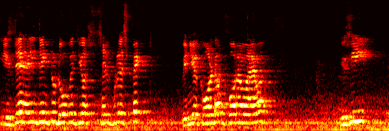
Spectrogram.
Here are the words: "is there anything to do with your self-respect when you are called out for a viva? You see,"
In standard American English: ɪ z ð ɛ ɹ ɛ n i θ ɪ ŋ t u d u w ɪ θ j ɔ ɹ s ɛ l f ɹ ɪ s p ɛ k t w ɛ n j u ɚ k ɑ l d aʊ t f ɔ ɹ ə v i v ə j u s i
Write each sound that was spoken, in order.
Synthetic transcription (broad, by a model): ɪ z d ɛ ɹ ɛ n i t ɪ ŋ t u d u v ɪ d j ɔ ɹ s ɛ l f ɹ ɪ s p ɛ k t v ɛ n j u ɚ k ɑ l d aʊ t f ɔ ɹ ə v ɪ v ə j u s i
